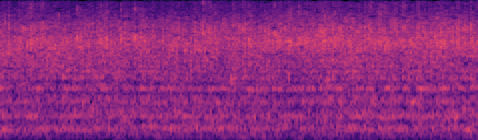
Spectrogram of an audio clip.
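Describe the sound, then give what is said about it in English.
A toilet flushes with a loud, steady rush of water, a broad hissing roar that holds throughout. “Every time your father-in-law irritates you and you get upset, go stick your head in the toilet and flush.”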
